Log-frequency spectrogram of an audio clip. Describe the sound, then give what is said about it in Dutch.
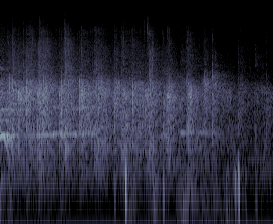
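Steady audience applause for a woman invited to come forward, a dense wash of many hands clapping at a constant level for several seconds before easing off slightly toward the end. “Zullen we haar een applaus geven?”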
